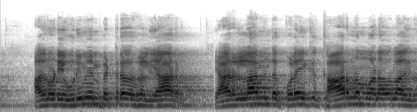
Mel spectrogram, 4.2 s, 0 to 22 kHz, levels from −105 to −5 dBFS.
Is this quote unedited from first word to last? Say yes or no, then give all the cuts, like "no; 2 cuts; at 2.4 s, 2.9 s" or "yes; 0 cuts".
yes; 0 cuts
